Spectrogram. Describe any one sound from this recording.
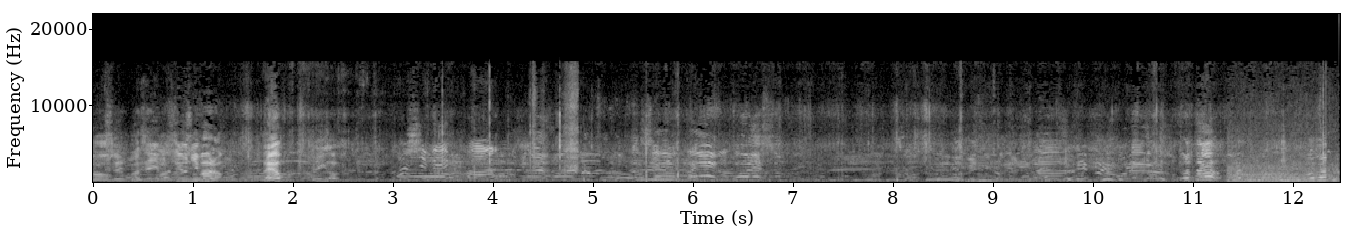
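Men shout outdoors.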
